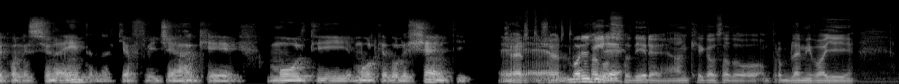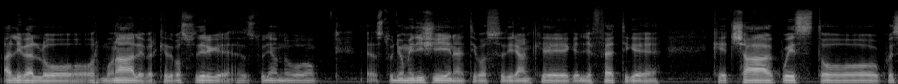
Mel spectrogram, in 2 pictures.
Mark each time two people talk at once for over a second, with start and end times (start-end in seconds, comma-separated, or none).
5.0-6.4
